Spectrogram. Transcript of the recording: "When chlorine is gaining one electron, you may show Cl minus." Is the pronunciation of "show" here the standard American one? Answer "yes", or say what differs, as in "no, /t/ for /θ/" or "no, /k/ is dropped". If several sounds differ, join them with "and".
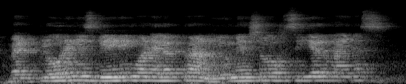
no, /s/ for /ʃ/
